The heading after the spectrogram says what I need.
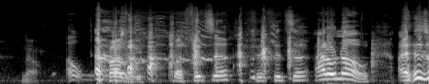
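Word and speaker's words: Pfizer: The P is silent, Every brother. time I see that, I'm like, Pfools?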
